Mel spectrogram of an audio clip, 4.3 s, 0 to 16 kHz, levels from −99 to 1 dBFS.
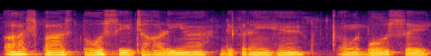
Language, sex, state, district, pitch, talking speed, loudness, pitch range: Hindi, male, Madhya Pradesh, Bhopal, 125 Hz, 140 wpm, -15 LUFS, 120-130 Hz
